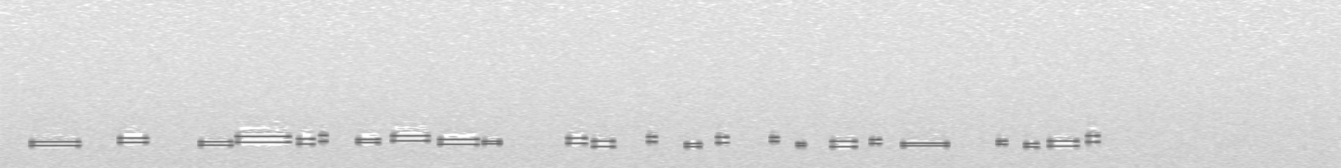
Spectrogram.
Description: Pairs of high tones at irregular times. There is no code.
